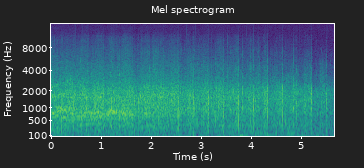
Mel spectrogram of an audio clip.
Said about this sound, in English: Let's make him welcome while he says, give him a hand.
